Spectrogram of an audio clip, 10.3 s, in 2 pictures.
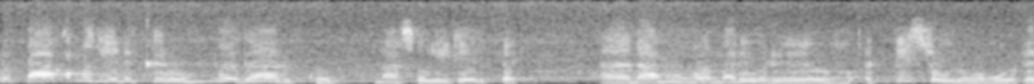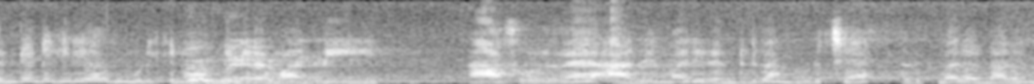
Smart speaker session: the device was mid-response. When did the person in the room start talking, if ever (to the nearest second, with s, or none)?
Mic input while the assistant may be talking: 6 s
